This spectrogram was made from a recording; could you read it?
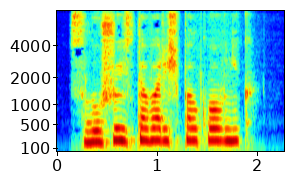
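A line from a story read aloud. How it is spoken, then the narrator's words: Muttering giant. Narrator (Russian): пробормотал гигант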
